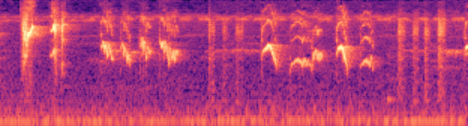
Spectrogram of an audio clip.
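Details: Sunbird singing a lively run of high, thin chirps and short twittering slurred notes, some rising and falling, delivered in quick clusters over a faint low background hum.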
